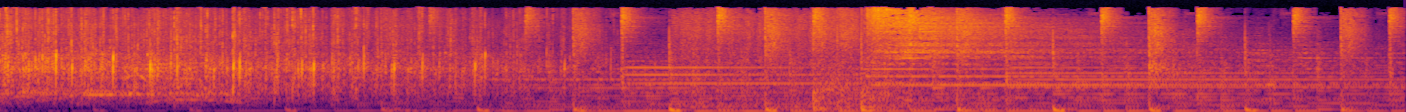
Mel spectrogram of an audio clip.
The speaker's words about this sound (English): But ladies and gentlemen, a round of applause to everyone at the Duchess Theatre and Avalon for making tonight possible. All of you for coming and being such a wonderful crowd.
